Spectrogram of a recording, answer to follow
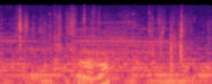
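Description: Faint crackles of stiff old parchment pages being handled, over a steady low hum, with a man's brief 'oh' of wonder about a second in.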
